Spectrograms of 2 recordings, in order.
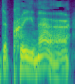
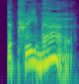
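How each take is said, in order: First: Said in the usual way. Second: Higher-pitched, querying echo; lightly voiced querying lady. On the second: A narrator's reading. Lady querying Hackett's fancy word, in a higher voice.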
